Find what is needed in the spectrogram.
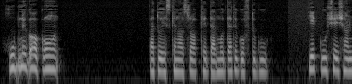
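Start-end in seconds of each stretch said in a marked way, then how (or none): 0.0-1.2 slow, squeaky strange voice; squeal. A narrator's reading. Captain suddenly squeals at Alyosha to look, slow and squeaky. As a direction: squeal it out slowly. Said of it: "سروان ناگهان قیش قیش کرد".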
